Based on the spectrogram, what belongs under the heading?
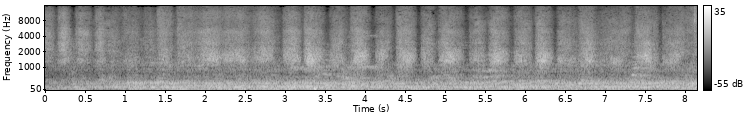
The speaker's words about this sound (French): vous brossez le cheval, c'est ça euh, Ouais, d'abord, là, je l'étrie. Ça veut dire que j'essaie de faire sortir la saleté euh, du poil. Et après, je passerai la brosse.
